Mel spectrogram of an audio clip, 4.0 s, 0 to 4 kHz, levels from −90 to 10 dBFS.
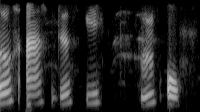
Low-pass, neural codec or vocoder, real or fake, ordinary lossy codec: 3.6 kHz; none; real; none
